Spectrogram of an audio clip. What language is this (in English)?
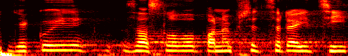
Czech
